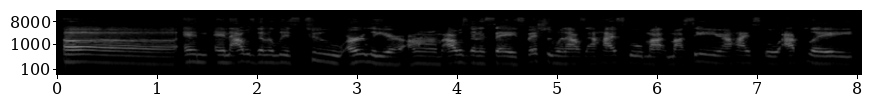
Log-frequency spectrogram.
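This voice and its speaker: A young woman with a low, raspy singer's voice talks as an interview guest, gushing about music with plenty of ums and likes. Her voice sits fairly low and the sound is dry and close. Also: fairly even intonation, normal speed, few pauses, bright, forceful tone, no room sound. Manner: chatty, enthusiastic, many fillers. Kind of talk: casual interview chat.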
